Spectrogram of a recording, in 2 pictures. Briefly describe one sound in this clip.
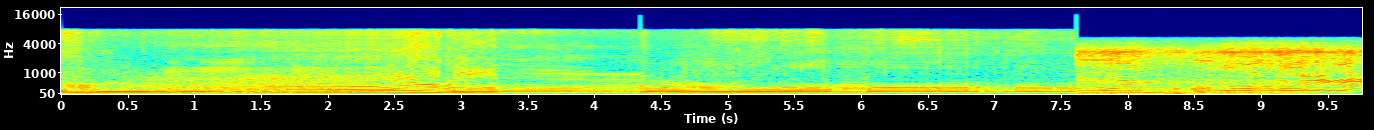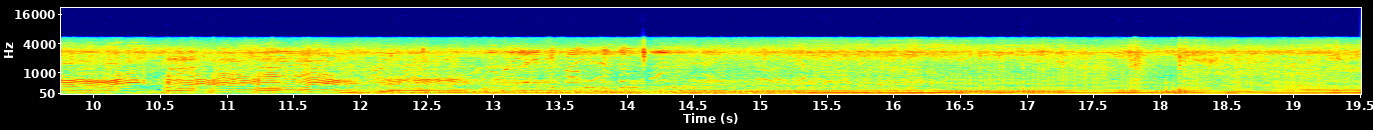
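A dirt bike engine revs loudly, its pitch rising and falling.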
